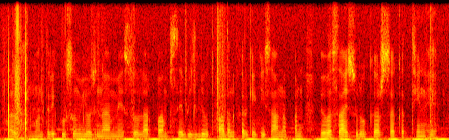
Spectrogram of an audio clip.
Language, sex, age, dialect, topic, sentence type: Magahi, female, 18-24, Central/Standard, banking, statement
